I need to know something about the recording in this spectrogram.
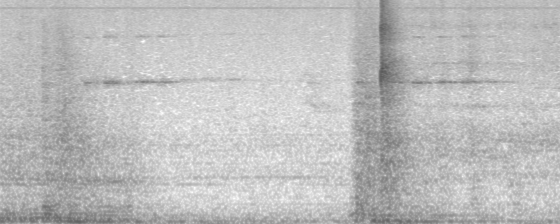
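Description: An elevator chime dings.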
